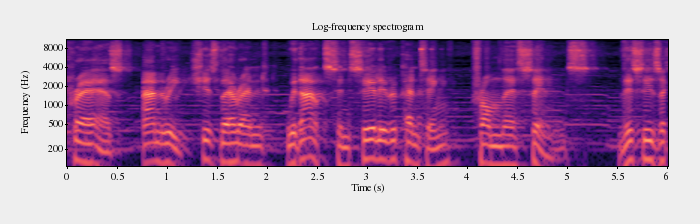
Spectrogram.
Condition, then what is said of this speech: None; typical speech.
